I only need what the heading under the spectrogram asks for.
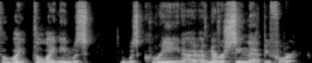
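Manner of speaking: low confiding hush. Speaker retells a man's account of a storm, in a lowered voice. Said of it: "He he kind of lowers his voice and looks around".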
